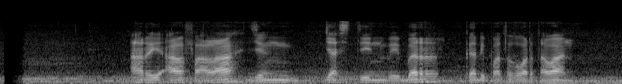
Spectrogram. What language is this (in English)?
Sundanese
